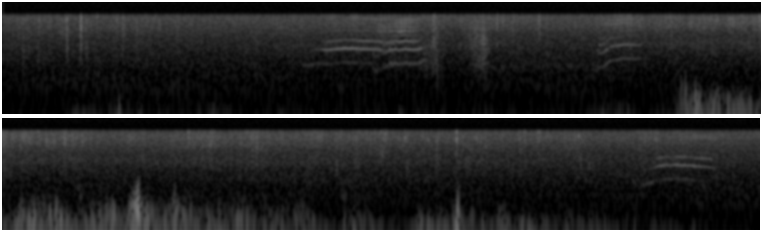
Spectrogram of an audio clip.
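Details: Curious young black kitten climbing and trapped on a tree outdoors gives short, high, downward-bending mews, a few around two to five seconds and one near the end, with rustling and handling noise in between.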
